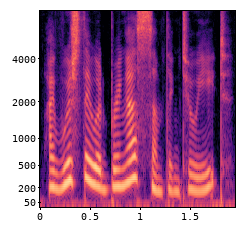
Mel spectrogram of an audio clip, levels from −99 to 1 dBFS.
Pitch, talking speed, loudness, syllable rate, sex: 215 Hz, 275 wpm, -16 LUFS, 6.3 syllables/s, female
